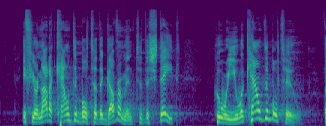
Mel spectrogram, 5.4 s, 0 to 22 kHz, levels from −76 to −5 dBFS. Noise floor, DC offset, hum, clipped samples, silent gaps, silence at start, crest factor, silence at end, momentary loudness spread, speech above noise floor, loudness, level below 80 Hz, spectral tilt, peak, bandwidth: -55 dBFS; under 0.1%; none; under 0.1%; none; 0.4 s; 16 dB; 0 s; 7 LU; 33 dB; -22 LUFS; -50 dBFS; -4.5 dB/octave; -6 dBFS; 16.5 kHz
